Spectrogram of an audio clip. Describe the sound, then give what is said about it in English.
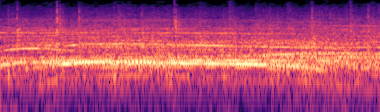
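An audience at the Leicester Comedy Festival UK Pun Championships screams and cheers in a loud, unbroken roar, with high shrill whoops rising over a dense wash of voices that stays at full volume throughout. “Scream and shout.”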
